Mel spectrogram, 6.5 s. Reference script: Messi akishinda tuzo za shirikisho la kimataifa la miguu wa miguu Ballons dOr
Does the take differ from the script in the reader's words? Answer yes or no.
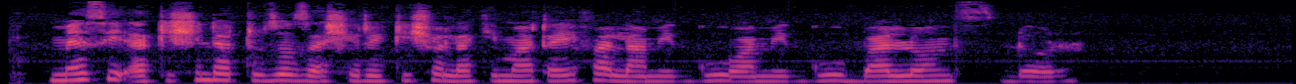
no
